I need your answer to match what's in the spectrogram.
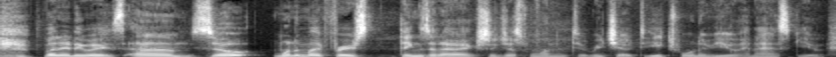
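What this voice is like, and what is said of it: Usual voice. Nothing is said of it.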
